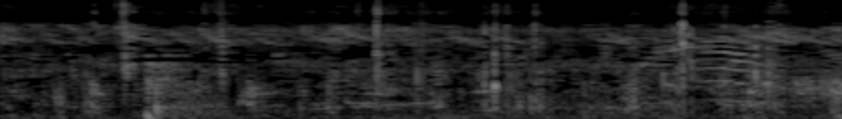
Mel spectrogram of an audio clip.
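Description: Close-miked chewing of shell-on shrimp and rice, with sharp clicks of wooden chopsticks against a porcelain bowl. A few short animal calls and a run of high, repeated chirps sound in the background.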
